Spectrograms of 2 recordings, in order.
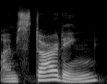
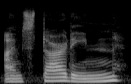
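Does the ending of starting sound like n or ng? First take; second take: ng; n. First: Starting ends in a plain ng sound. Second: Starting ends in a plain n sound.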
